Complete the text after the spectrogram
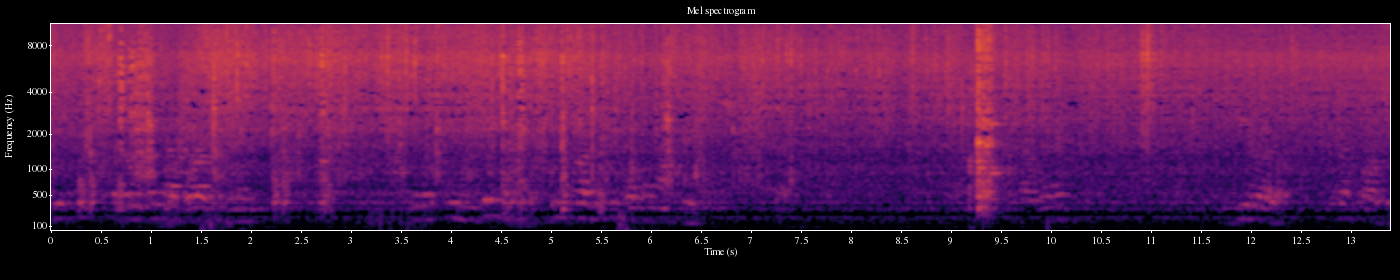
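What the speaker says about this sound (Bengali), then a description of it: "আমার সময় রয়েছে, আমি একটু ভেজে নিলাম।" Onions fry in a pan while being making a cornflakes snack, a soft steady sizzle broken by scraping stir strokes and a couple of sharper clinks, fairly quiet and close.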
